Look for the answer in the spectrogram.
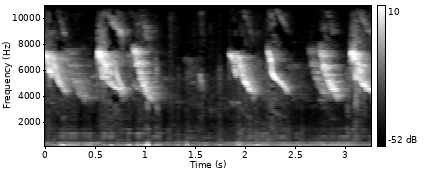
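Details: High, scratchy downslurred squeaks from a female Oriental white-eye, a noisy daytime call used to stimulate males, delivered in paired bursts about every half second over faint low hum.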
